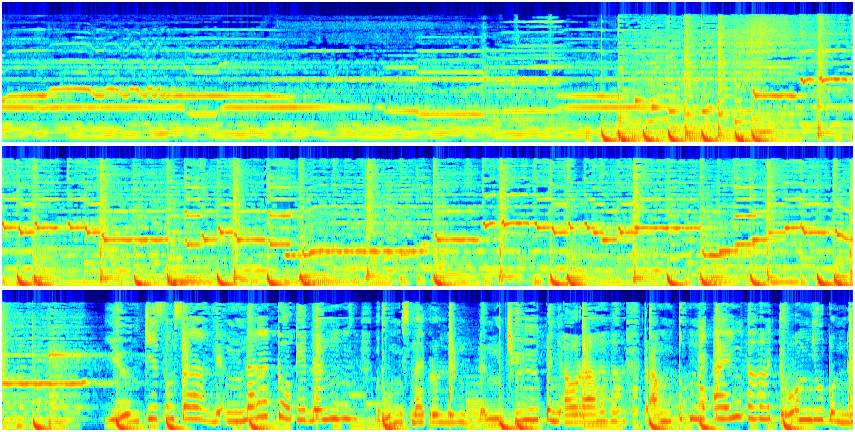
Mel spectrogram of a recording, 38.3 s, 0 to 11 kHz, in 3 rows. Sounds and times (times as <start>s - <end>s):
Music: 0.0s - 38.3s.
